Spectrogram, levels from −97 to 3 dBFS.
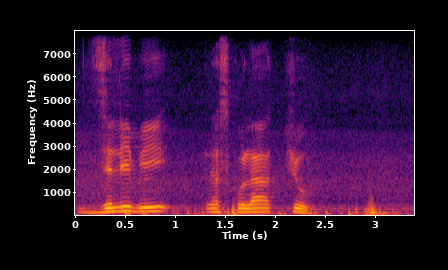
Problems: constant background noise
